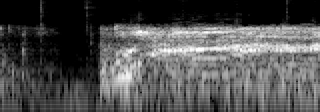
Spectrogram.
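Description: A hoarse, drawn-out cry of pain, "ow", from a person voicing Shrek. It starts about half a second in and lasts well over a second.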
